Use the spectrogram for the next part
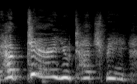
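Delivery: very high, shrill mock outrage; imitating outraged queen. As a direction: snap at the guard in fury. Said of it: "and she's like".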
